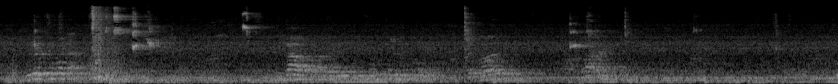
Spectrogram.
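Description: Badminton rally: rackets striking the shuttlecock in several sharp hits a second or two apart, with sports shoes squeaking on the court and voices in a large echoing hall.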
